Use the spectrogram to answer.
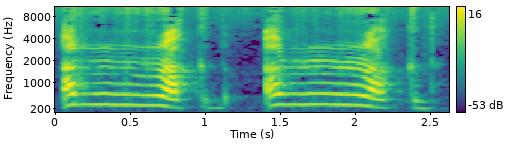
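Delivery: "ar-rakd" for الركض, trill drawn out; r pronounced twice. Shown as a demonstration. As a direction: stretch the rolled r in الركض, dropping the l. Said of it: "نطق مرتين".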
